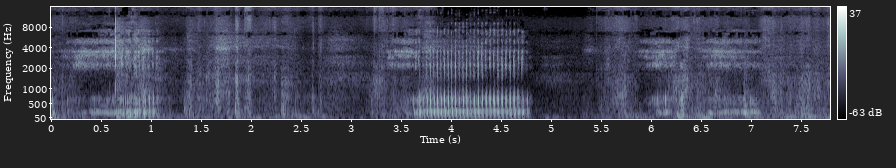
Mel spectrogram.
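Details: English Bulldog Koda asleep, snoring with uneven, throaty rumbles; one strong drawn-out snore in the middle, flanked by softer, noisier breaths.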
